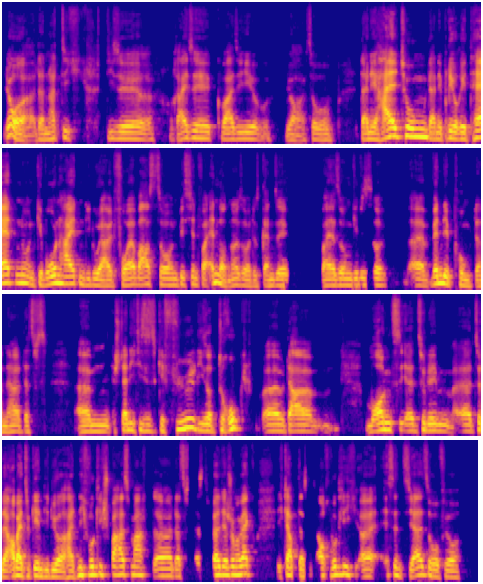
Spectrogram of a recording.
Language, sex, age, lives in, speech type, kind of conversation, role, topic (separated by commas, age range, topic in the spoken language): German, male, 45-49, Germany, conversation, podcast, host, Welche Reise hat dich persönlich am meisten verändert?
